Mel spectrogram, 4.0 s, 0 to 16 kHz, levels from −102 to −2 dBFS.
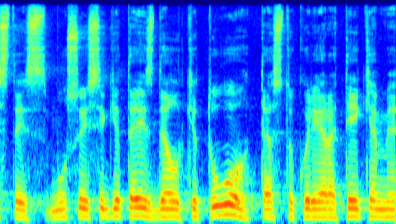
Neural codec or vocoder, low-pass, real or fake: none; 14.4 kHz; real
